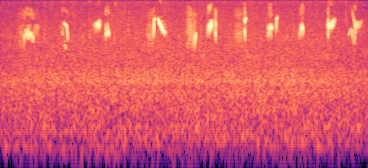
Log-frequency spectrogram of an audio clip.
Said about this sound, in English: Birds that live along rushing streams tend to have really loud songs. So like the dipper, for example, has a really loud song, so you can hear it over the sound of rushing water.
